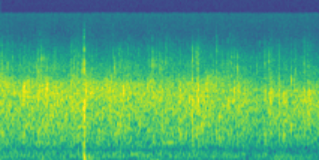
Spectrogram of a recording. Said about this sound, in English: Can somebody put your hands together and give Jesus a hand clap of praise?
